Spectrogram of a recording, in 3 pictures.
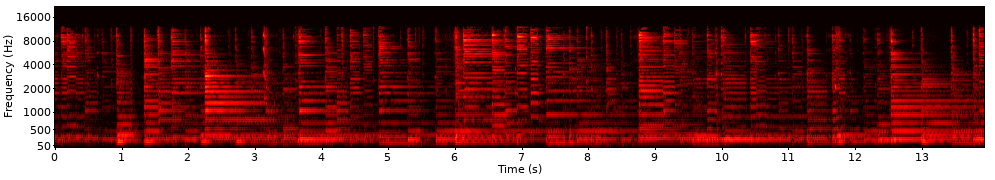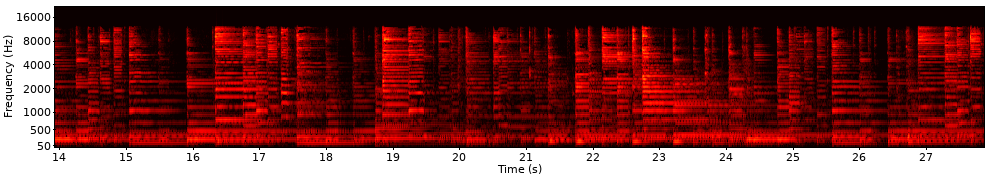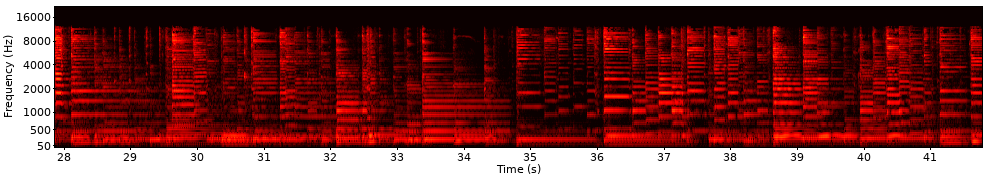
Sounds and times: Music: 0.0s - 41.7s.

